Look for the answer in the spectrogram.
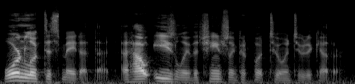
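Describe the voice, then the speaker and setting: A man reading a story aloud as a dramatic narrator, in a measured, deliberate way with expressive emphasis. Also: on the low side, no room sound.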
